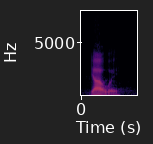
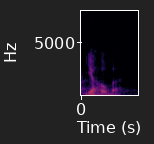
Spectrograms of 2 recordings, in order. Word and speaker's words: Yahweh: It's probably a two-syllable pronunciation, Yahweh, not Jehovah.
